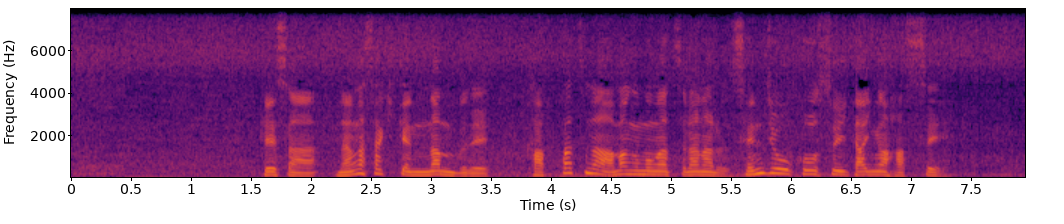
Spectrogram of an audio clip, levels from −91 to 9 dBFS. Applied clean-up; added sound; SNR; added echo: none; none; none; none.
